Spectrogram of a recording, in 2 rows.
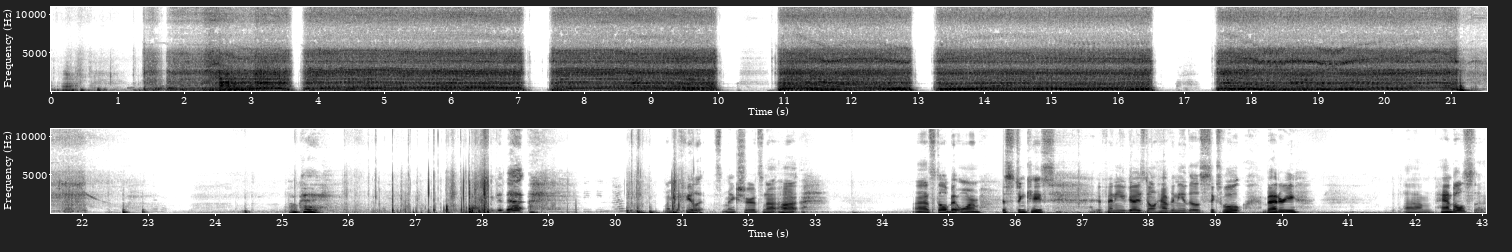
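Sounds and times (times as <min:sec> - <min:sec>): power drill cutting with hole saw: 0:01.3 - 0:10.1, 0:10.8 - 0:16.6, 0:17.4 - 0:22.7.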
